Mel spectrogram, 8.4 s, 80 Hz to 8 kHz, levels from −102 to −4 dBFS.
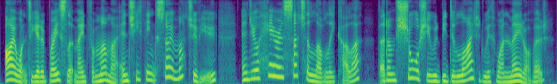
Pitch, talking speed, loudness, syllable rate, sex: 220 Hz, 265 wpm, -20 LUFS, 6.2 syllables/s, female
